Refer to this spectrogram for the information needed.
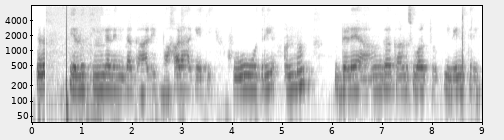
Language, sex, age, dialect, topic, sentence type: Kannada, male, 31-35, Northeastern, agriculture, question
